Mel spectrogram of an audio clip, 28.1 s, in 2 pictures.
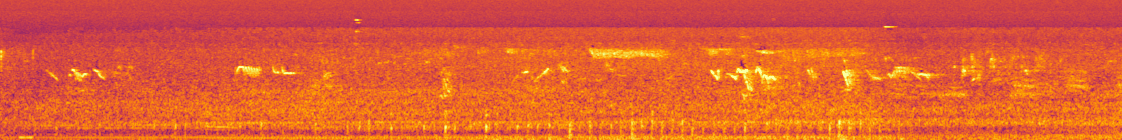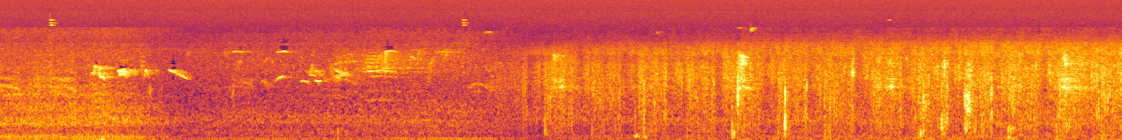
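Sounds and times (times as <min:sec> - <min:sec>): low steady rumble: 0:00.0 - 0:20.6
faint birdsong: 0:00.0 - 0:28.0.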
